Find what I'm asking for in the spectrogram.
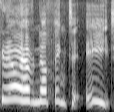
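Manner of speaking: high-pitched comic whine of self-pity; hammed-up hungry complaint; mock lament. Retelling his hungry plight at gate.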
